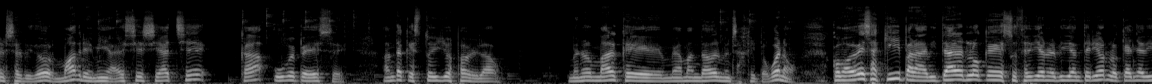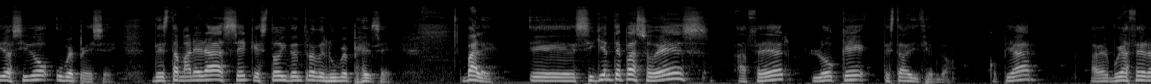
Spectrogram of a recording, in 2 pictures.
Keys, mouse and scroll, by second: 0.9-3.7 typing, 7.5 ctrl+l, 10.8-12.0 drag, 12.5-13.3 scroll down 1, 13.3 click, 14.0-23.0 drag.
